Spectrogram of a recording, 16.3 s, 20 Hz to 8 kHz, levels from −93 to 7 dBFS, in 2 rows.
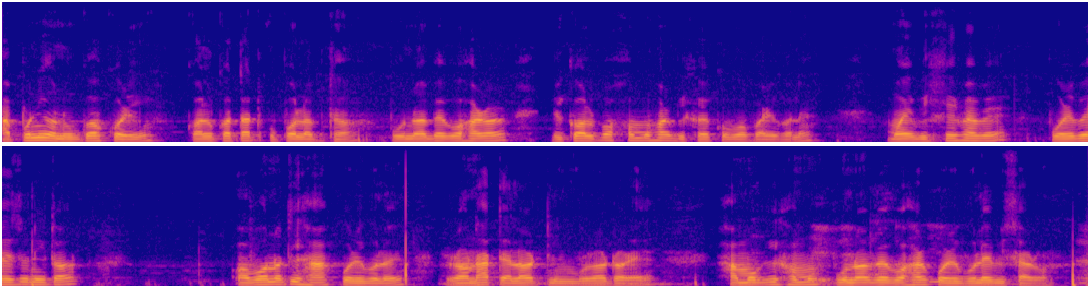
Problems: constant background noise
